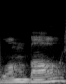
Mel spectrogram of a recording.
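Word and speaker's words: 温饱: 그리고 중국 경제 3단계 발전론에서 온포에서 소강, 그리고 대동으로 이어지는 내용들이 어떻게 변화하고 있는가, 중국식으로 발음하게 되면 원바오, 샤오캉, 그리고 따통세계죠.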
